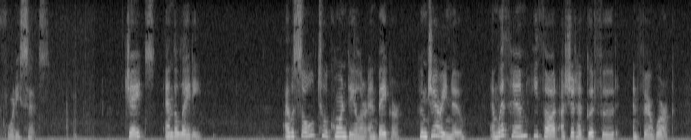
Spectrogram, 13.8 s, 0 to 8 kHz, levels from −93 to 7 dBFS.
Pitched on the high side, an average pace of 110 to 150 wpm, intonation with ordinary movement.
Yes: high, 215 Hz; average, 140 wpm; average, 4.4 semitones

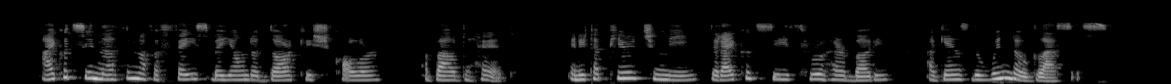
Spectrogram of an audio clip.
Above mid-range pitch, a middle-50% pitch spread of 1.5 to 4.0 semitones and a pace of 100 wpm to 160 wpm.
Yes: high, 220 Hz; average, 3.2 semitones; average, 155 wpm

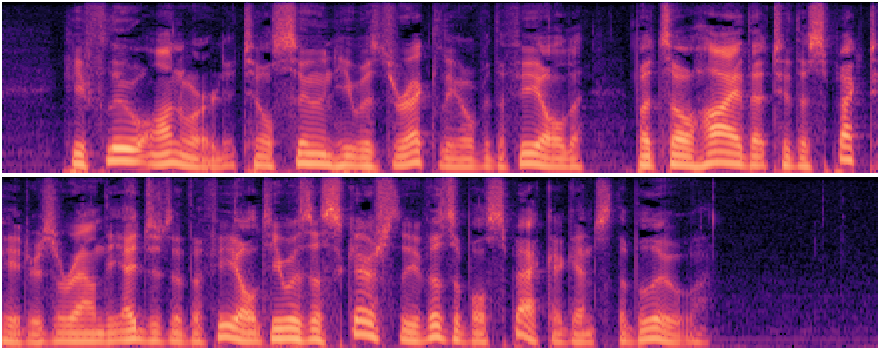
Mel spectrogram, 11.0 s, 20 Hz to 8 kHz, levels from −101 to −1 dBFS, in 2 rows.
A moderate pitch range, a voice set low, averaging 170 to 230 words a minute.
Yes: average, 4.7 semitones; low, 110 Hz; average, 180 wpm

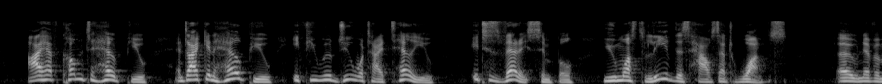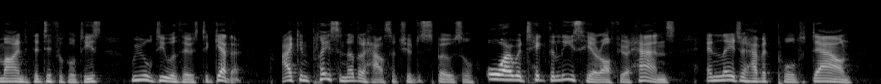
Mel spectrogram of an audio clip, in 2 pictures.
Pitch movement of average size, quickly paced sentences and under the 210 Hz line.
No: wide, 9.0 semitones; fast, 220 wpm; medium, 140 Hz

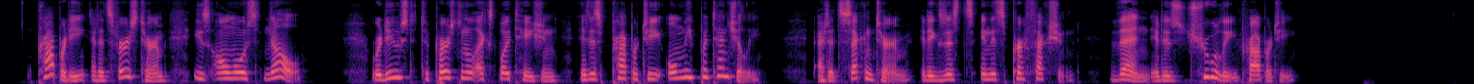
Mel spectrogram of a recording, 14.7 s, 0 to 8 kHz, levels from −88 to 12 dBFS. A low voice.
No: high, 190 Hz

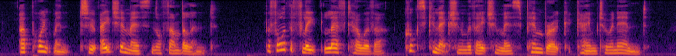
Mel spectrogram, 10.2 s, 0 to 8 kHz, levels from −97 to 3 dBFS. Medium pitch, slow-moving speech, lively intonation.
Yes: medium, 170 Hz; slow, 105 wpm; wide, 7.3 semitones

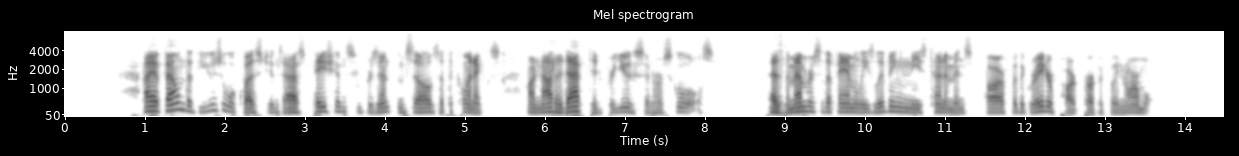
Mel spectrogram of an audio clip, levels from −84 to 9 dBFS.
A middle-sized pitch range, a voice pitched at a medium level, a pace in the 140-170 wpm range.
Yes: average, 3.1 semitones; medium, 145 Hz; average, 165 wpm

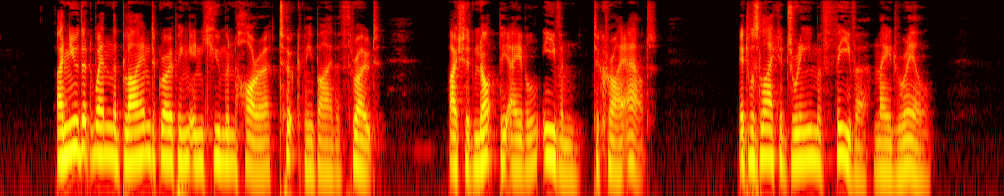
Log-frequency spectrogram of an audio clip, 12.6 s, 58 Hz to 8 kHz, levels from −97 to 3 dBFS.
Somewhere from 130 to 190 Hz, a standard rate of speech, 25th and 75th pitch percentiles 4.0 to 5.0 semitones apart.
Yes: low, 135 Hz; average, 155 wpm; average, 4.5 semitones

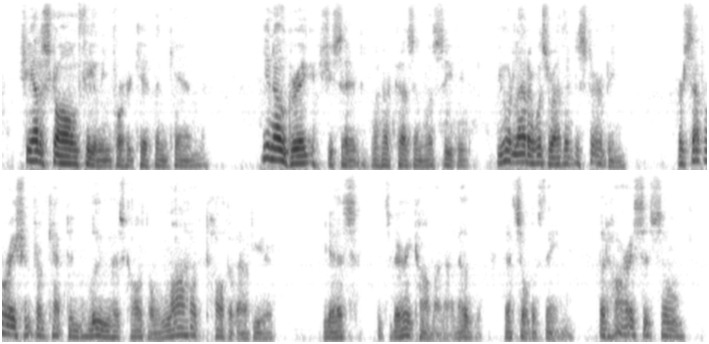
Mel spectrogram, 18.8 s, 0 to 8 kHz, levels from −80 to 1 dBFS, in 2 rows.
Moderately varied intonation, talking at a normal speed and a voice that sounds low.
No: wide, 5.8 semitones; average, 170 wpm; low, 105 Hz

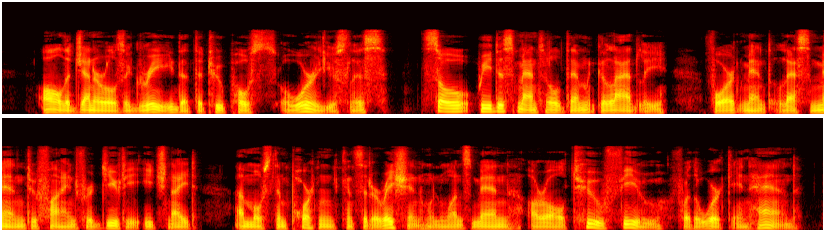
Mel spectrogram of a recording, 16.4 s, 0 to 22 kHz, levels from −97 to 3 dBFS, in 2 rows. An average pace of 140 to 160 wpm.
Yes: average, 155 wpm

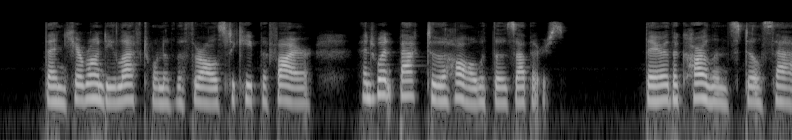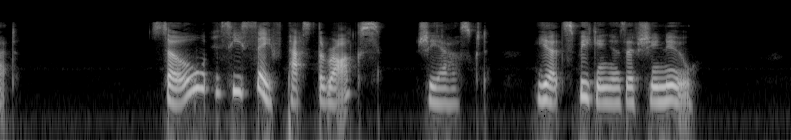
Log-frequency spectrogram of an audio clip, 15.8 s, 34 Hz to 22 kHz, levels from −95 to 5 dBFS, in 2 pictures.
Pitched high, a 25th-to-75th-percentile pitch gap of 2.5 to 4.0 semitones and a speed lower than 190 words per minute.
Yes: high, 210 Hz; average, 2.9 semitones; average, 150 wpm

